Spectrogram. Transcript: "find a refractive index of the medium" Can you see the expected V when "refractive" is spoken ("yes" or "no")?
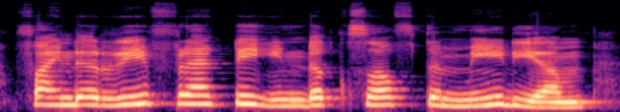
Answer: no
